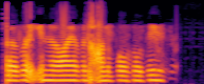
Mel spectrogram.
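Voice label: Sheriff East County, scanner audio trunk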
